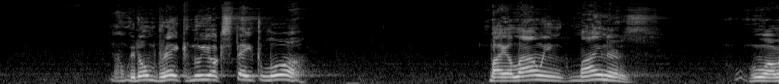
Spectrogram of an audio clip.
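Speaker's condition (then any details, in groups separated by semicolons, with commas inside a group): No condition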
